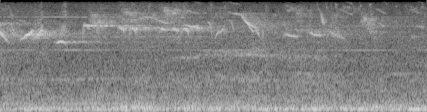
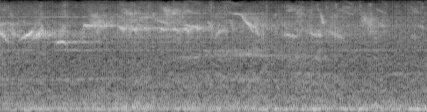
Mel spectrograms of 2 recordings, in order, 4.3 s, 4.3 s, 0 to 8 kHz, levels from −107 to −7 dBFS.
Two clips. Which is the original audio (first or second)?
first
